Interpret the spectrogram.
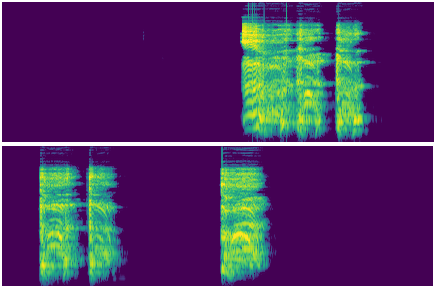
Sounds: Cough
